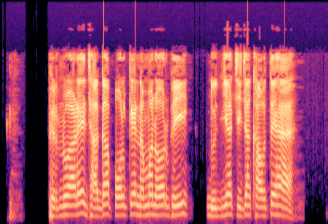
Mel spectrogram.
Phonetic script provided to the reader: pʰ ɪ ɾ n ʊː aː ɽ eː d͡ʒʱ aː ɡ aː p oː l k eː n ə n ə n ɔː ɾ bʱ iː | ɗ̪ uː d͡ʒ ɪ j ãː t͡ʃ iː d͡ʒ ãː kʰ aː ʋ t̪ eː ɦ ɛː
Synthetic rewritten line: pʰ ɪ ɾ n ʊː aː ɽ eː d͡ʒʱ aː ɡ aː p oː l k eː n ə m ə n ɔː ɾ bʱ iː | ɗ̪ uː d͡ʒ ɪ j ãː t͡ʃ iː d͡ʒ ãː kʰ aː ʋ t̪ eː ɦ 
